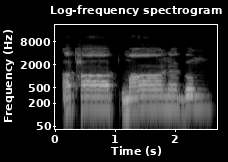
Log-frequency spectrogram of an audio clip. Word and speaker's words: अथात्मानगुं: So it is gum, you are seeing that ga, and above that Anushwara is there. And I told you earlier also that we Krishna Yajurvedis, we chant gum.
